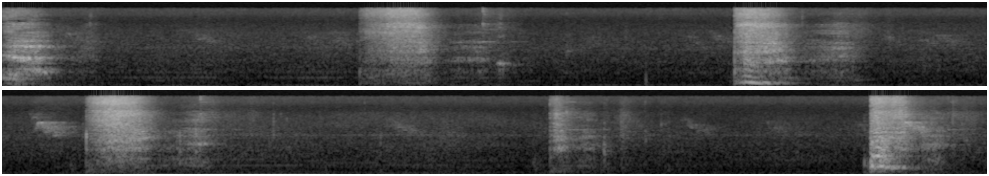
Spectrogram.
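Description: A man exhales sharply and loudly in forceful bursts.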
